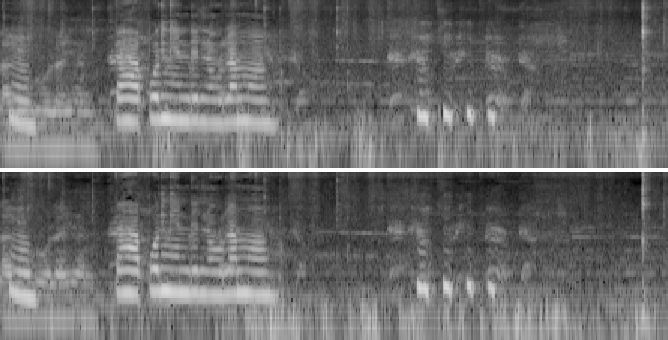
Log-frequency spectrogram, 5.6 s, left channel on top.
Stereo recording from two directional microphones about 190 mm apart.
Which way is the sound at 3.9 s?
60° right (ahead or behind).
